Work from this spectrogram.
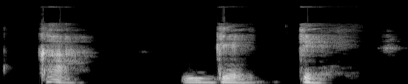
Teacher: dorsovelar dorsofeler ini dikatakan seperti itu oleh karena terjadinya pertemuan antara pangkal lidah dengan langit-langit keras kita jadi pangkal lidah kita bertemu dengan langit-langit keras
